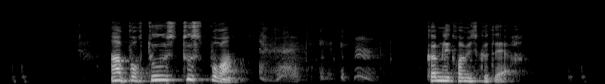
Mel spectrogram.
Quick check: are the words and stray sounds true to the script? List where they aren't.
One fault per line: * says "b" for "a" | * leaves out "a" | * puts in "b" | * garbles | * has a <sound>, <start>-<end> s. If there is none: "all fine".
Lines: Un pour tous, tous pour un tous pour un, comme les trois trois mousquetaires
* leaves out "tous pour un"
* has a throat clearing, 2.6-4.1 s
* leaves out "trois"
